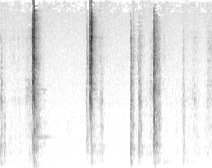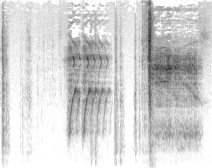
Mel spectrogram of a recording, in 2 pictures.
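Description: Plastic pieces click sharply as a toy part is pushed into place.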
